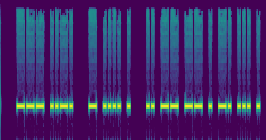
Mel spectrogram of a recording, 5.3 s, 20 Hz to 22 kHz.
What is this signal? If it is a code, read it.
Morse code, heard as a keyed tone, about 25 wpm, 1000 Hz. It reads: OF THE IMMENSE
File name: qotdfiles / 25wpm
